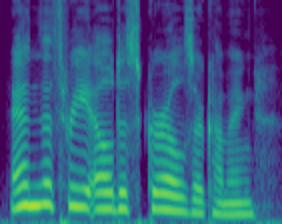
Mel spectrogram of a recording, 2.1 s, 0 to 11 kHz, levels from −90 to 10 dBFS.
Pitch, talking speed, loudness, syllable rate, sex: 225 Hz, 200 wpm, -14 LUFS, 5.7 syllables/s, female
